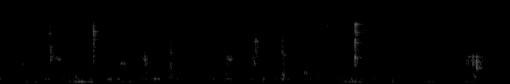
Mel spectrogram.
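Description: Faint mouth sounds of someone eating instant noodles close to the microphone: soft chewing and slurping, with a scattering of small wet smacks and clicks, one a little louder past the middle.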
